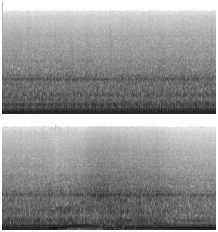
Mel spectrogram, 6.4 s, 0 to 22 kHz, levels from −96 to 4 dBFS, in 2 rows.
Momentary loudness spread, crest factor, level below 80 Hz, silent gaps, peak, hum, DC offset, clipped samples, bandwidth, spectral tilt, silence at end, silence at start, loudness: 2 LU; 10 dB; -16 dBFS; none; 0 dBFS; none; under 0.1%; under 0.1%; 8.4 kHz; -8 dB/octave; 0 s; 0 s; -13 LUFS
